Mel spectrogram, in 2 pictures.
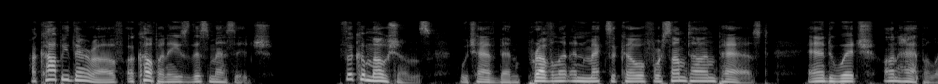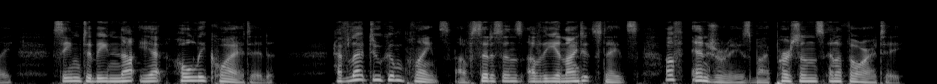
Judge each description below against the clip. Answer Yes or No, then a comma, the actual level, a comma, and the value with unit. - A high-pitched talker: No, medium, 140 Hz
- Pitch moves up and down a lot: Yes, wide, 5.9 semitones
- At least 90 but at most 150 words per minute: Yes, average, 140 wpm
